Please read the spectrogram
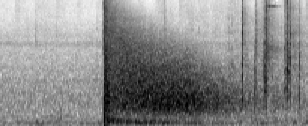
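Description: A single scoped hunting rifle shot about a second and a half in, its report echoing through the forest and dying away over more than a second. Near the end come a few sharp metallic clicks as the bolt is worked to chamber another round.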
